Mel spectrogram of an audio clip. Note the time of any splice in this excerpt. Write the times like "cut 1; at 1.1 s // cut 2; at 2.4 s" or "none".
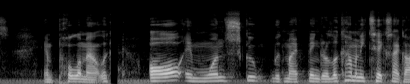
cut 1; at 1.2 s

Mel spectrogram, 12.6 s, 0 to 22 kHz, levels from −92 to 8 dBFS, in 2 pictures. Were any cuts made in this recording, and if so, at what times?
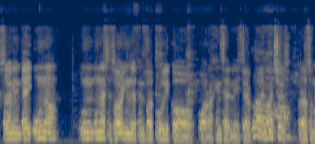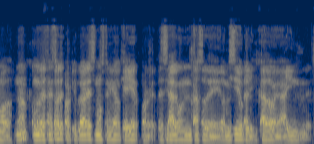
cut 1; at 6.6 s

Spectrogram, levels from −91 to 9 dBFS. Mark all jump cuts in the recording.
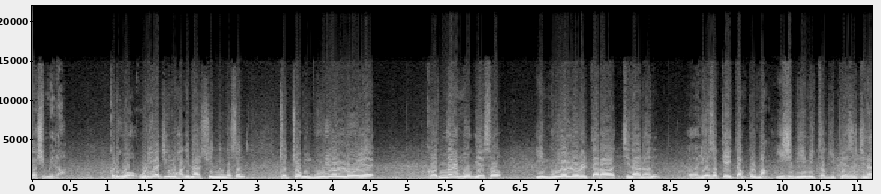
cut 1; at 1.7 s

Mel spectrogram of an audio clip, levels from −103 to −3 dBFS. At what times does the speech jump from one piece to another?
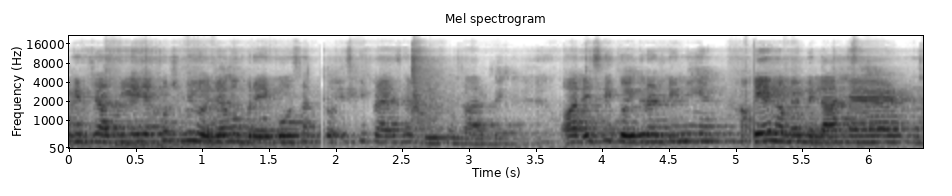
cut 1; at 1.9 s // cut 2; at 5.1 s

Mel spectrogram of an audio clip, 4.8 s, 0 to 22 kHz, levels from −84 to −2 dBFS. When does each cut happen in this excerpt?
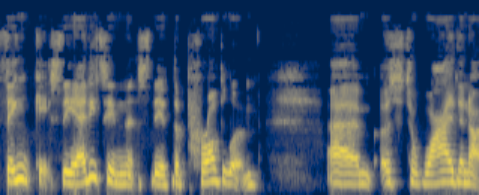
none

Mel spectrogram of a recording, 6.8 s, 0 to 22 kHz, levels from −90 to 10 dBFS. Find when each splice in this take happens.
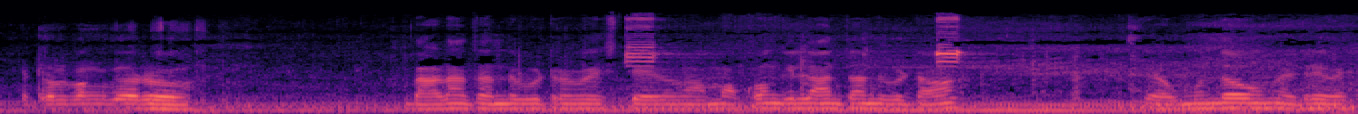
none

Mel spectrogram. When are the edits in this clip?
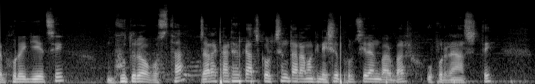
cut 1; at 2.0 s

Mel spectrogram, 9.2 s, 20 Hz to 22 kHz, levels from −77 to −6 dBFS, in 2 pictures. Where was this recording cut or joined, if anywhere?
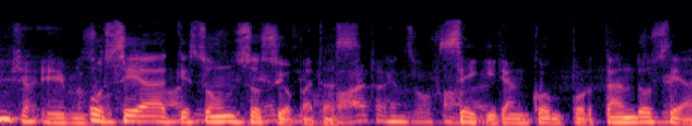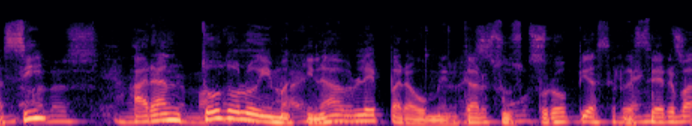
cut 1; at 3.2 s

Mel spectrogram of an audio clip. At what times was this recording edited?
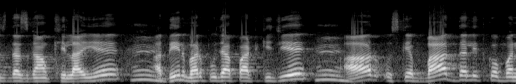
none

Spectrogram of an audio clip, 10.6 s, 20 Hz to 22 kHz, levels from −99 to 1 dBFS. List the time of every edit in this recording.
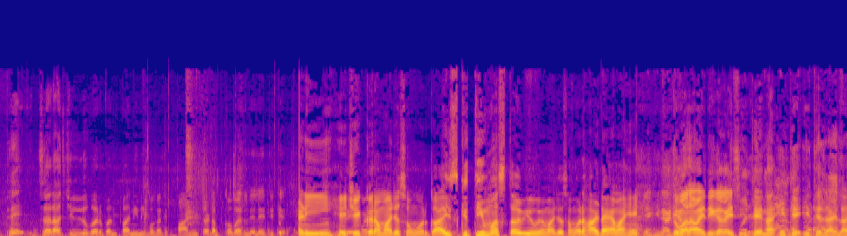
cut 1; at 1.9 s // cut 2; at 3.7 s // cut 3; at 8.1 s

